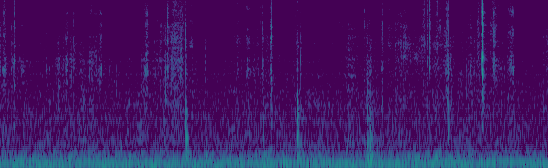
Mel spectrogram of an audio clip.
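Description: Near silence with faint paper crinkles and light ticks as a small folded-paper origami bear is handled and set down on a table, over a low steady hum; one sharper click about six seconds in.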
